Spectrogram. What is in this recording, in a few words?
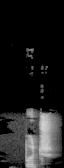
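"пытш", Komi, female; kpv audio dict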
